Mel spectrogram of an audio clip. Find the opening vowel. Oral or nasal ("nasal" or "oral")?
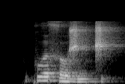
oral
